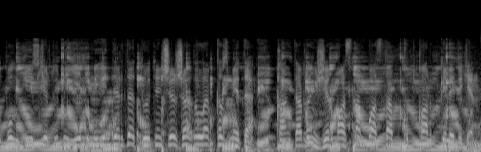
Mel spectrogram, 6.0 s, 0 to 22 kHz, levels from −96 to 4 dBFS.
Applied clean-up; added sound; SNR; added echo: none; Bass guitar; -2 dB; none.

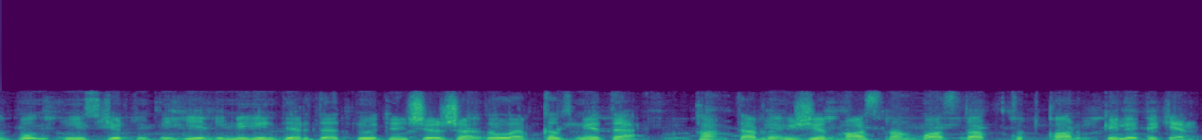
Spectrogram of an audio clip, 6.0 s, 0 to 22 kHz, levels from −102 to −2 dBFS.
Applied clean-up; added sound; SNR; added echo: neural separator model SepFormer DNS4.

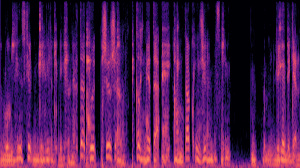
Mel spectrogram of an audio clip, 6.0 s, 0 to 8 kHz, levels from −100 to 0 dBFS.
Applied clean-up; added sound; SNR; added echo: neural diffusion model UNIVERSE++.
